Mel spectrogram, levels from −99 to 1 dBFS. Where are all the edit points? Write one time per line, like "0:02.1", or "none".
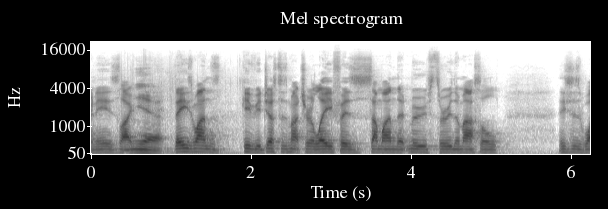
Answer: none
